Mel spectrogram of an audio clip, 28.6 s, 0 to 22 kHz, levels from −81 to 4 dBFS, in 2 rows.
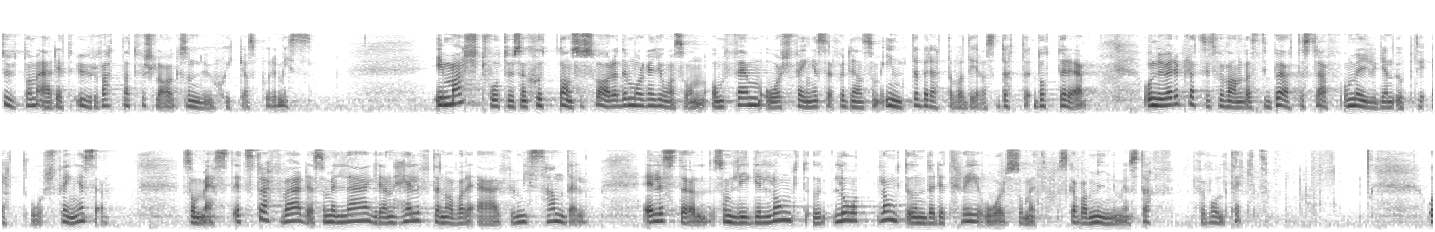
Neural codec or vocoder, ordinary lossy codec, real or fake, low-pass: none; none; real; none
